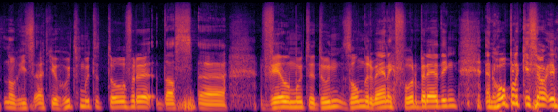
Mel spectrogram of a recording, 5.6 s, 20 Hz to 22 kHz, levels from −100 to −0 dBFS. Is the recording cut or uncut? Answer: uncut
